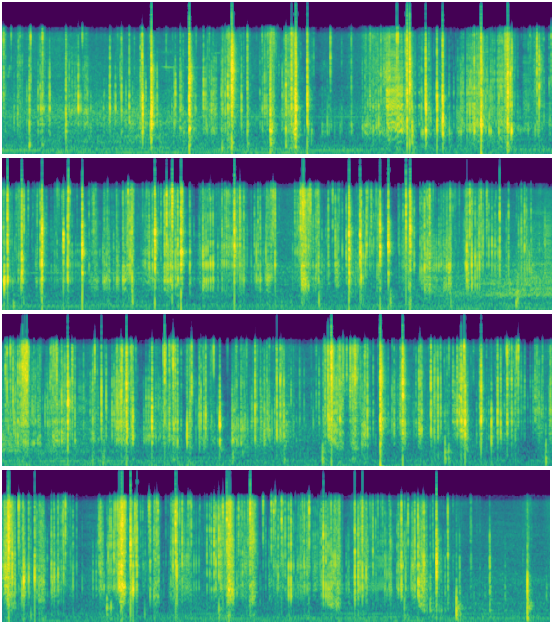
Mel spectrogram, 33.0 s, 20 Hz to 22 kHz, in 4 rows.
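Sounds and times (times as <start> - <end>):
snack jar crushed under boots: 16.6 - 31.7.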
